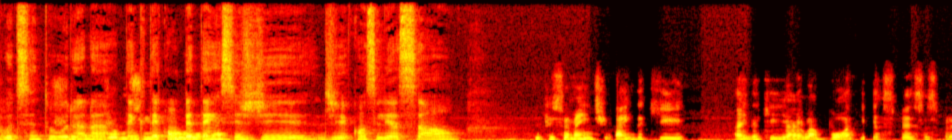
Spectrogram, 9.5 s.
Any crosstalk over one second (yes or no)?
yes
